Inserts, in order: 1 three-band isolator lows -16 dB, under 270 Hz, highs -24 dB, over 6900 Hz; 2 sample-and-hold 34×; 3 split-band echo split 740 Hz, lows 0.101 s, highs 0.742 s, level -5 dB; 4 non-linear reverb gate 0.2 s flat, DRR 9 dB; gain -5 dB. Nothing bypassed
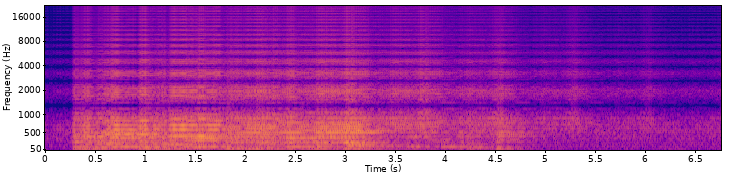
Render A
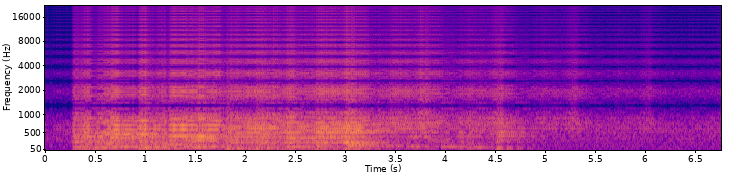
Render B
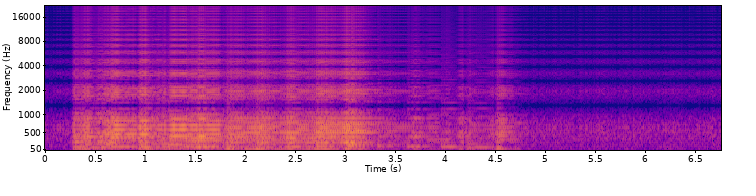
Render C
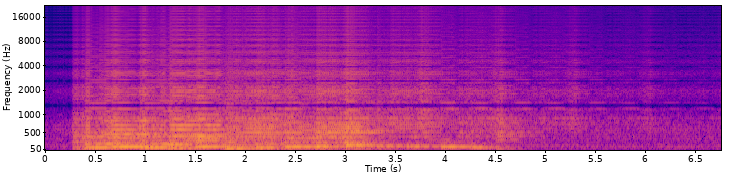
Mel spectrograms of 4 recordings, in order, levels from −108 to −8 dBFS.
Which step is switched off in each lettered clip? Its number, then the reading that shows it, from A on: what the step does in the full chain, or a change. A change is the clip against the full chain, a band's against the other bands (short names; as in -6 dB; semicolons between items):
4, echo-to-direct -2.0 dB to -3.5 dB; 3, echo-to-direct -2.0 dB to -9.0 dB; 1, 125 Hz band +11.0 dB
